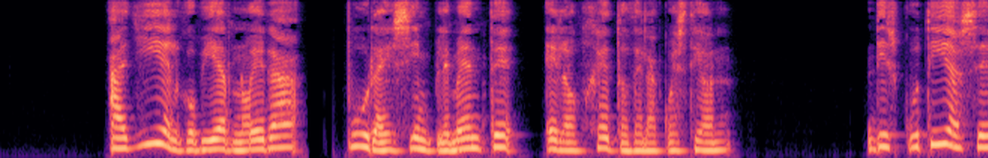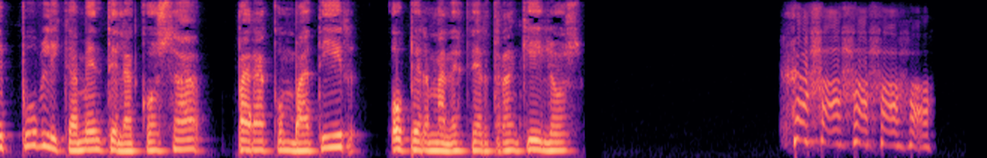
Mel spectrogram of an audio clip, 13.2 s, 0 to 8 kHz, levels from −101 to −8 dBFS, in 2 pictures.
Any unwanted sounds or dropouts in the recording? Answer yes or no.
yes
